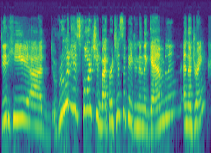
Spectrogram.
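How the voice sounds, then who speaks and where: An actress playing a sassy, quick-witted young Irish woman in a stage play reading, saucy and challenging in folksy phrases. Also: high-pitched, animated, pushed and bright. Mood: inquisitive. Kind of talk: stage readers theater dialogue.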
